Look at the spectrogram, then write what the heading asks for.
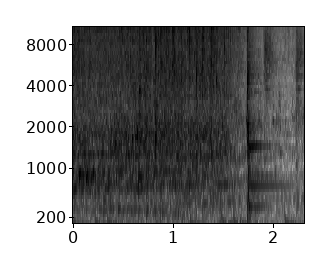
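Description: Chickpeas are drained and rinsed under running water, a loud, close rushing stream that splashes and gurgles, then eases toward the end with a couple of knocks.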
